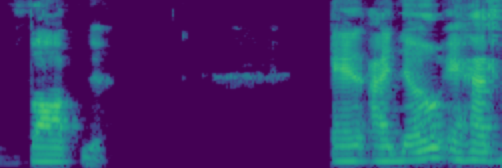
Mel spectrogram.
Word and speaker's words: Wagner: say his name is Wagner. I know it starts with a W, but in German you pronounce it as a V.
